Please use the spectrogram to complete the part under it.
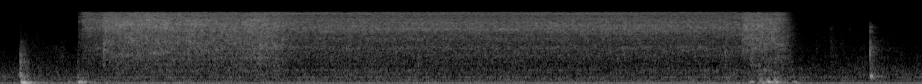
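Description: A kitchen tap runs water for home beer brewing, a steady loud rushing hiss that starts abruptly, flows unbroken for about seven seconds, then cuts off, with no talking.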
